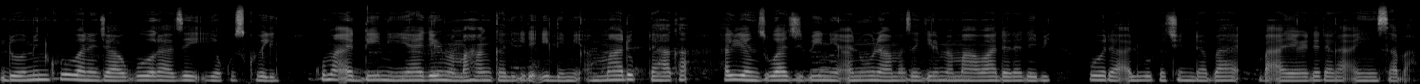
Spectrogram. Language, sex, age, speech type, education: Hausa, female, 46-60, spontaneous, tertiary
